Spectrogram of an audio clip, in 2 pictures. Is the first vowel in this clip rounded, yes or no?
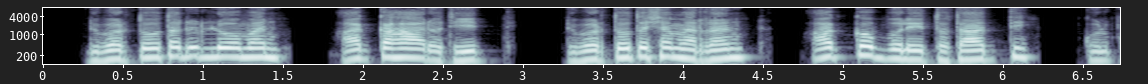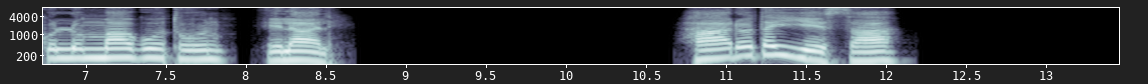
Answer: yes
